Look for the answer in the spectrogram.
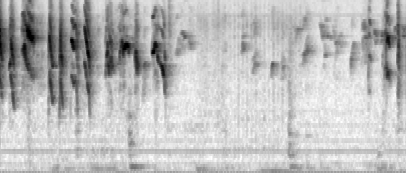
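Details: A common linnet's first song opens with a fast burst of twittering chirps, then drops to a quiet stretch with a few soft scattered notes and a final short twitter. A low hum sits underneath.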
